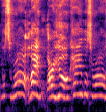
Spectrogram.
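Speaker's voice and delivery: high-pitched, urgent check on someone; alarmed questioning. Retold or imitated. Acted alarmed questions to date.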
